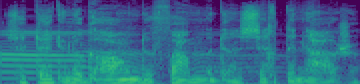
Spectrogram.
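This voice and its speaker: Music plays behind a man who speaks fairly slowly in a flat monotone with a southern French accent. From Paris, France. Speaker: witness recounting childhood memories. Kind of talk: personal narration of memories.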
